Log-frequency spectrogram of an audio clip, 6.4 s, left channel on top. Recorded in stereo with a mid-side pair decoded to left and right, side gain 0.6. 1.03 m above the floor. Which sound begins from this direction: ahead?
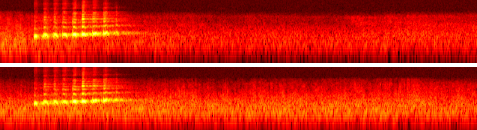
Laughter, at 0.5 s.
